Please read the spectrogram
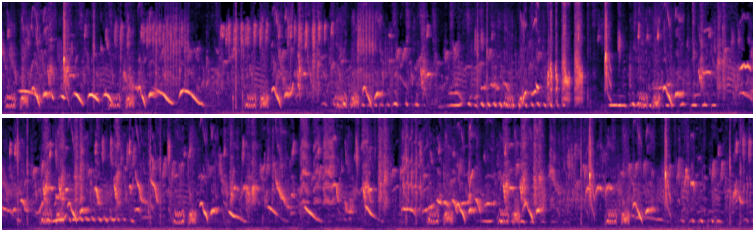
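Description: White-rumped shama (murai batu) singing a long, varied breeding-season song: quick rising and falling whistled notes, almost without a break, mixed with several short buzzing rattles.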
